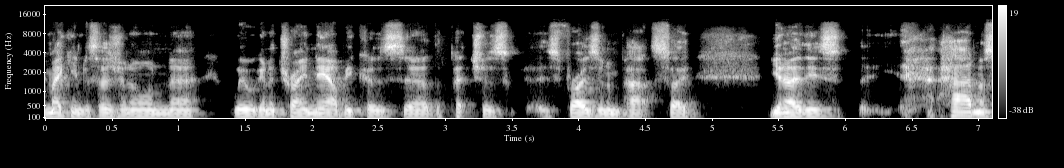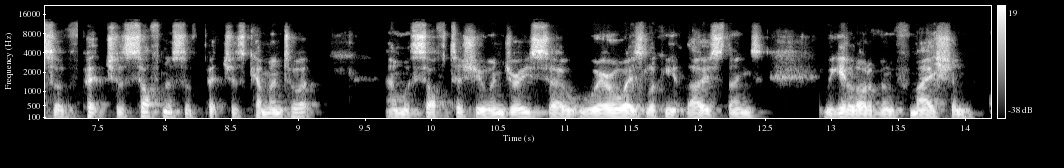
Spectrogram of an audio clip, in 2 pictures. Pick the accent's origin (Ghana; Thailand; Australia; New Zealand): New Zealand; moved away; I'm from New Zealand and I coached Willis, had him down in the Auckland Academy years ago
